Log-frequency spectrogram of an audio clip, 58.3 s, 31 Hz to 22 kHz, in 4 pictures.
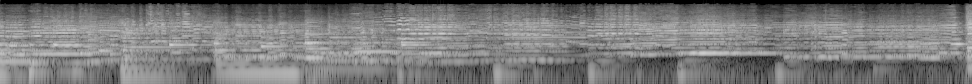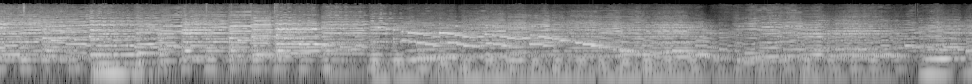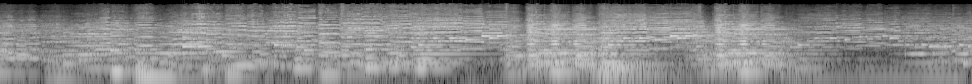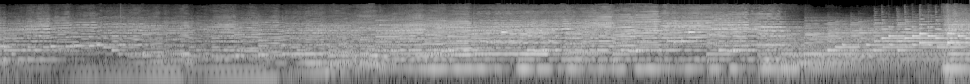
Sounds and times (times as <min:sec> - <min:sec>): Cello: 0:00.0 - 0:58.2
Orchestra: 0:00.0 - 0:58.2.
